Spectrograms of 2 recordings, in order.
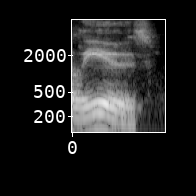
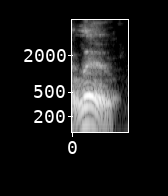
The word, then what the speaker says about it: Liu: I pronounce it Liu because that's what it looks like, but I think they might just pronounce it Lou. You know, they might just leave out the I, even though it's right there for anybody to see.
